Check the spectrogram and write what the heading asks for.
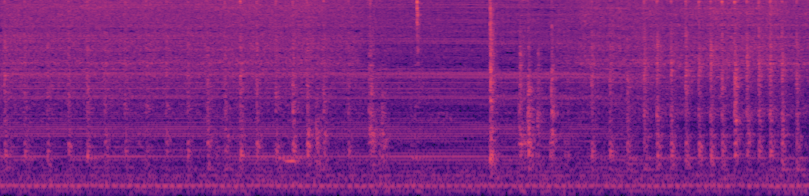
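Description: Hand-cranked pasta machine turning slowly as plasticine clay is rolled through its steel rollers: faint, rapid ticking from the crank and gears, with one sharper click about five seconds in, over a steady electrical hum.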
